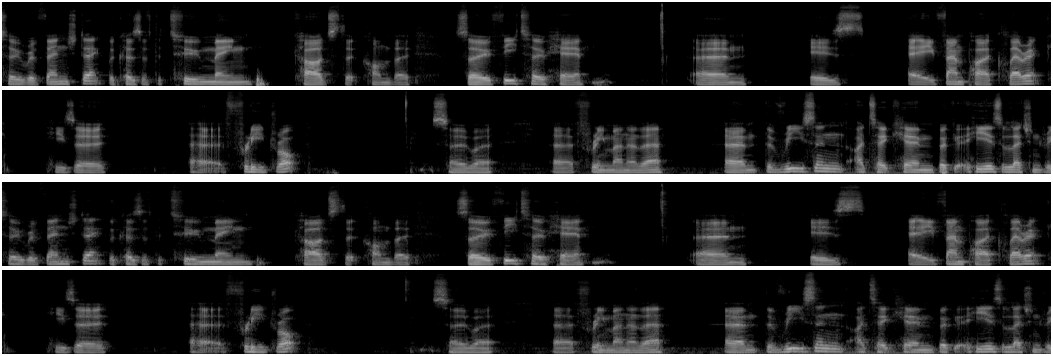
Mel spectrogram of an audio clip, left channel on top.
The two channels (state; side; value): normal; both; correlation 0.48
